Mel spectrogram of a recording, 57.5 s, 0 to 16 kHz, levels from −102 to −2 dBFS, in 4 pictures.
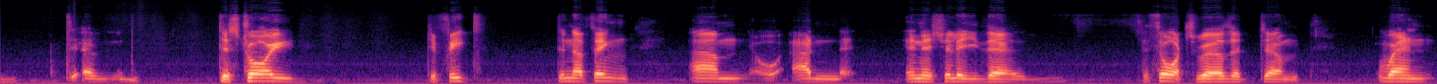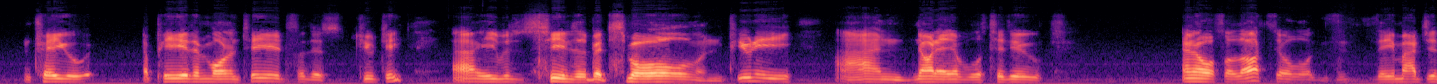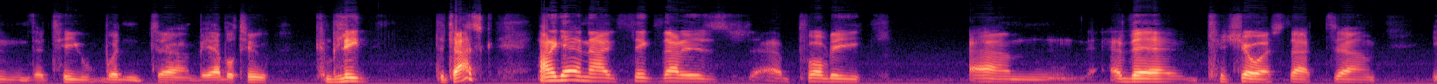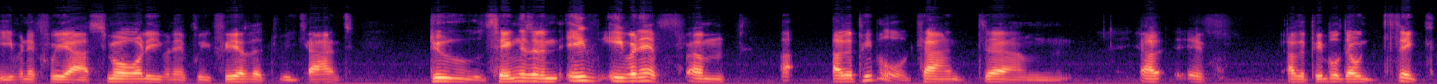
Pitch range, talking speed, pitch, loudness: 110-135 Hz, 100 wpm, 120 Hz, -23 LUFS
